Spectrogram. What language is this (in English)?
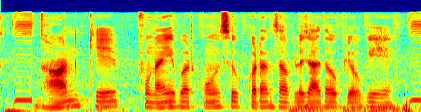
Chhattisgarhi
